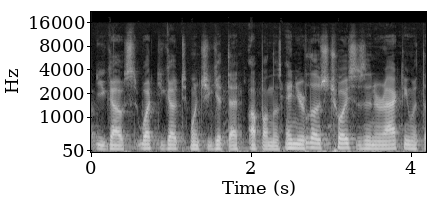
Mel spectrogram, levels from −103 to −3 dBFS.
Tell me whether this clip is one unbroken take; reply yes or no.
no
